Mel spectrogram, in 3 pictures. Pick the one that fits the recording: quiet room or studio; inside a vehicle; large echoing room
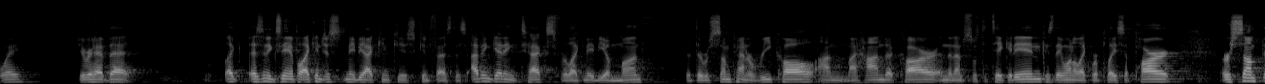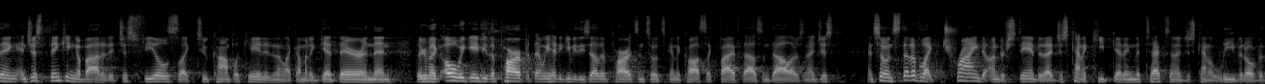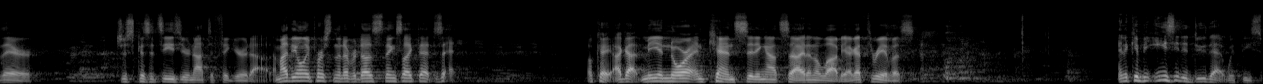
large echoing room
